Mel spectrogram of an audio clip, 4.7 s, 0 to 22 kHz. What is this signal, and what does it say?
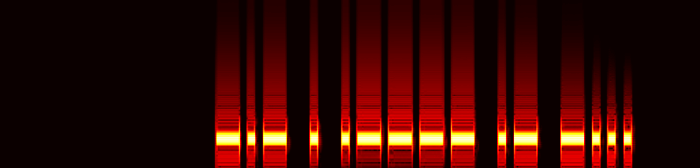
Morse code, heard as a keyed tone, about 22 wpm, 700 Hz. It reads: KE1AB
